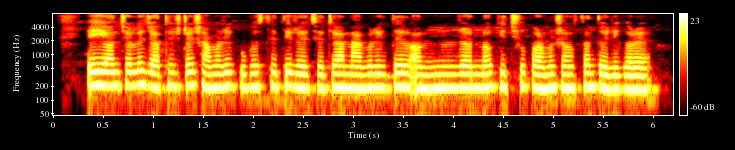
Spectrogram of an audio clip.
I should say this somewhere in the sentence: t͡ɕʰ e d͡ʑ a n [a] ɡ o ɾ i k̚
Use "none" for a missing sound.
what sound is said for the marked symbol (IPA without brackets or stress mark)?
a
